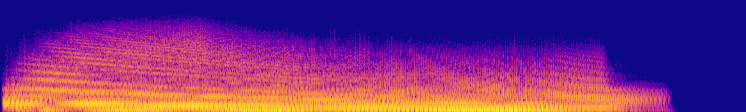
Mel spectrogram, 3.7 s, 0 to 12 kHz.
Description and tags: Reso Log Bass F0 - Made with Analog using a slowly and very slight pitch drop on one of the 2 oscillators giving it a tearing sort of sound through the spectrum. A healthy dose of filtering, saturation, compressing and eqing at the end.
**There is also a Bass/Lead counterpart for this sound found in this pack. In most cases the only difference is that the fundamental frequency is one octave up or down.**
